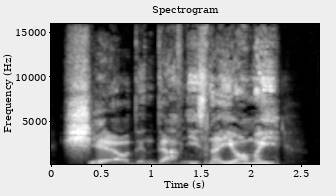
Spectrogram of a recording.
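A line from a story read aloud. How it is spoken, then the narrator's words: Growled. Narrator (Ukrainian): прогарчав Муді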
